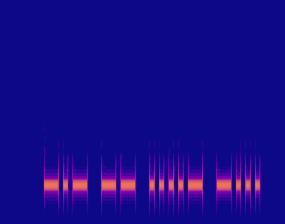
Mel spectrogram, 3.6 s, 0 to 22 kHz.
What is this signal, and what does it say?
Morse code, heard as a keyed tone, about 19 wpm, 700 Hz. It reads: KM4B
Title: USA Call Signs - 4 Characters - Repeated 3x - 20wpm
